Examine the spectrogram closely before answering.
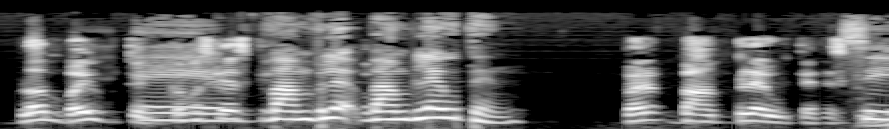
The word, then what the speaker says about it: van Vleuten: Me encanta, como dice Marisol, el nombre de la Blauwbeuten.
